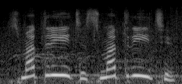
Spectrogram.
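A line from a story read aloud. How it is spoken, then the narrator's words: Crowd shouting. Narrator (Russian): кричали в третьей деревне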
